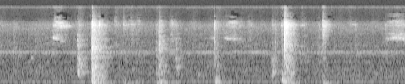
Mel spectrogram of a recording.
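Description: A man climbs a ladder with clanking steps.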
